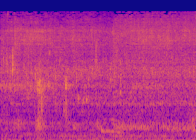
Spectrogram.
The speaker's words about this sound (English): So I'm going to wash my hands, and my soap is rose water and ivy, and it's foam soap.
